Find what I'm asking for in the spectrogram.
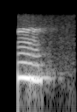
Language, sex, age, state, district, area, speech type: Manipuri, female, 30-45, Manipur, Senapati, rural, conversation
